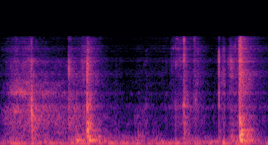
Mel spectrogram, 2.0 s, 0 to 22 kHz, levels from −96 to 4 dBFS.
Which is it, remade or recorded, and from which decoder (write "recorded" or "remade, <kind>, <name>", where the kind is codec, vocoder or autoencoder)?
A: remade, codec, HILCodec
